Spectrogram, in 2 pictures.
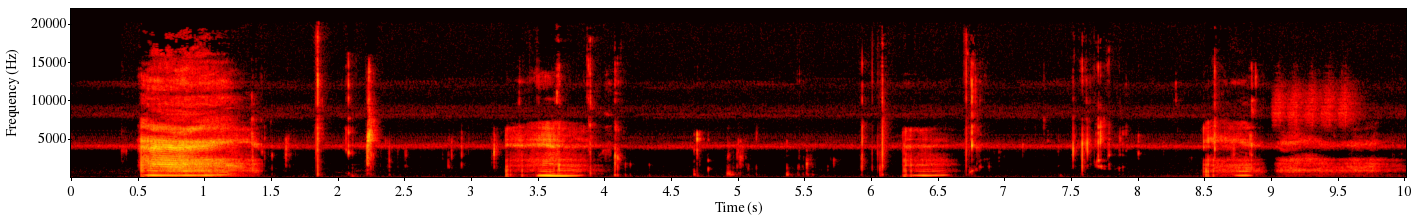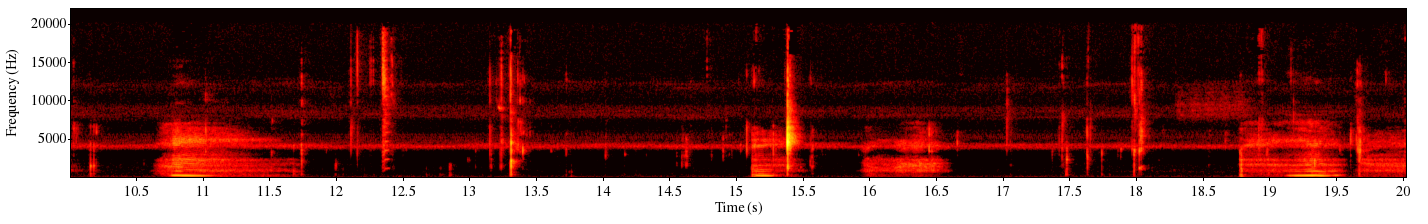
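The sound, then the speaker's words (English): Quiet wet mouth sounds of someone tasting and chewing: irregular squishy smacks and bites mixed with breathy sighs and soft murmurs, coming in many separate bursts with silent gaps over about twenty seconds. “I guess that means it is okay for me to taste it then. Well, thank you for the meal.”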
